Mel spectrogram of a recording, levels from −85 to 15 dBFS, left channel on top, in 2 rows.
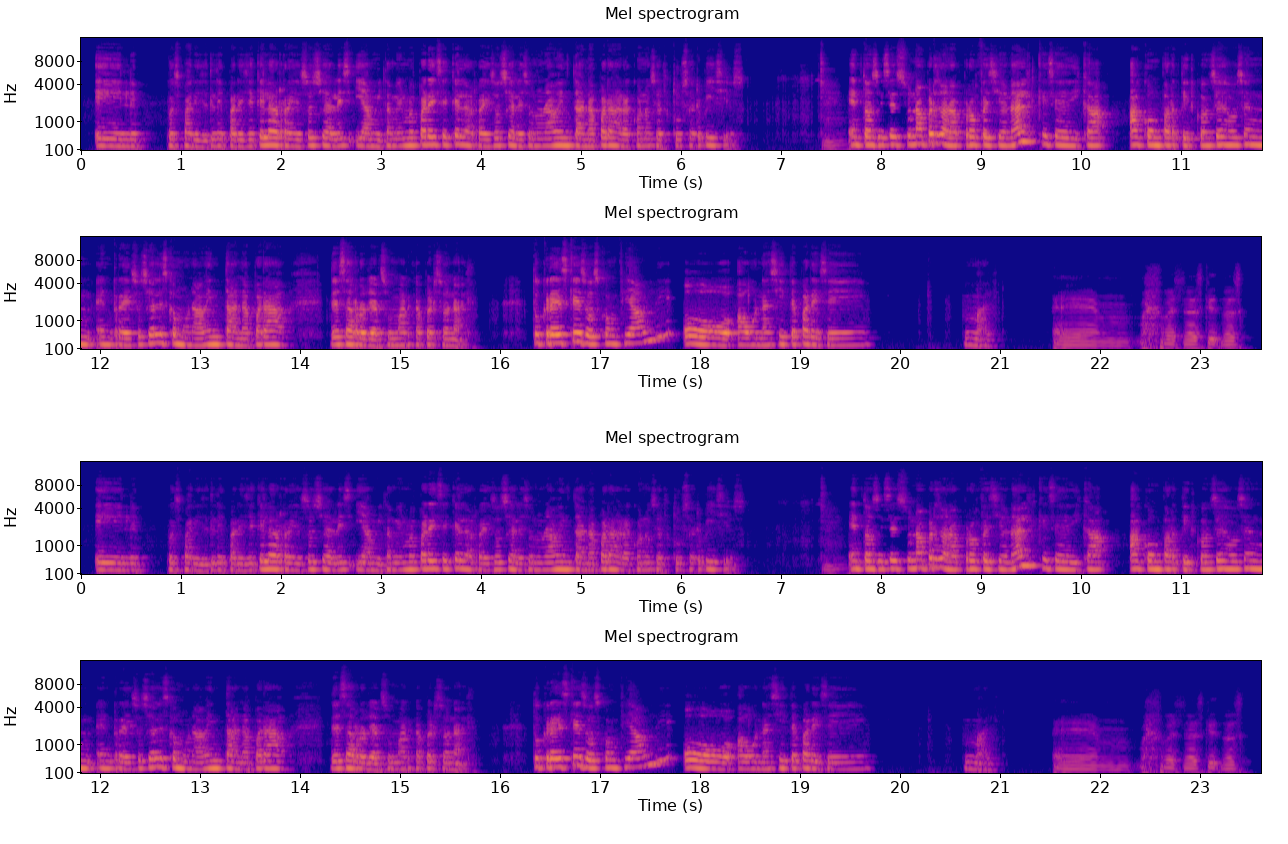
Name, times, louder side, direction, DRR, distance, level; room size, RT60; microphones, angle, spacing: voice 1, 0.1-0.6 0.9-6.6 7.4-15.7 16.3-19.7 20.6-20.9, left 3 dB, 55° left, 0.8 m, -29 dB
voice 2, 21.5-23.4, left 3 dB, 35° left, 0.4 m, -44 dB
3.1 x 2.4 x 4.0 m
head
